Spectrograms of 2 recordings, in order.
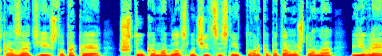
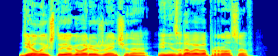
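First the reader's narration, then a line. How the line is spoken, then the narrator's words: Loud growl. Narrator (Russian): громко прорычал Барак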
